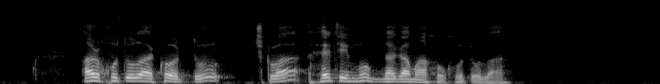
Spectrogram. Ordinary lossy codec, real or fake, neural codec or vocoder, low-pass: AAC, 64 kbps; fake; codec, 44.1 kHz, 7.8 kbps, Pupu-Codec; 10.8 kHz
